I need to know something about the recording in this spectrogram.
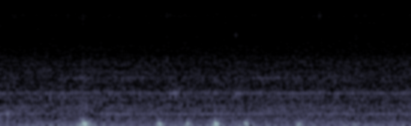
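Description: Near silence: room tone with a few faint, short low thumps in the first half.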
